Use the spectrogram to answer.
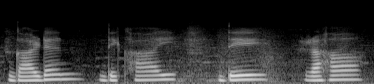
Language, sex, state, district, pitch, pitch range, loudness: Hindi, female, Madhya Pradesh, Bhopal, 210 Hz, 195-220 Hz, -16 LUFS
